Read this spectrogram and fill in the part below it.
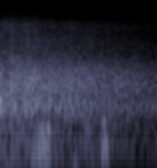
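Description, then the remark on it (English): Loud, thunderous applause following remarks by Havel, a dense and steady wash for the whole stretch, fading only slightly toward the end, with a few faint voices briefly audible beneath it. “It was all very extraordinary, Havel would add, once the thunderous applause had subsided.”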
